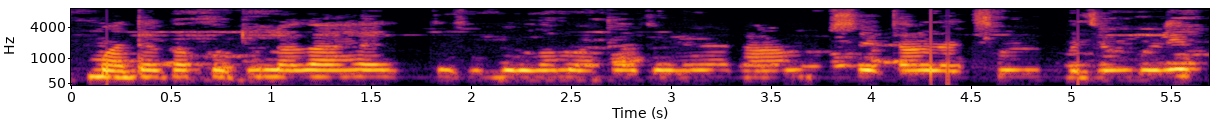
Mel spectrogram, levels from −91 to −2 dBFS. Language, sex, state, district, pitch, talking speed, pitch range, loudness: Hindi, female, Uttar Pradesh, Gorakhpur, 230 Hz, 115 wpm, 225-235 Hz, -19 LUFS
